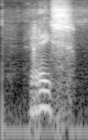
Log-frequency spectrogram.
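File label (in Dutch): "race", Dutch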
